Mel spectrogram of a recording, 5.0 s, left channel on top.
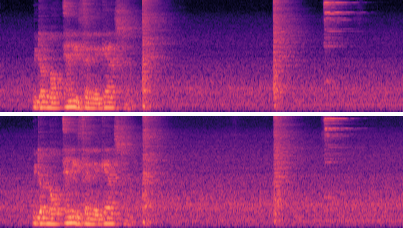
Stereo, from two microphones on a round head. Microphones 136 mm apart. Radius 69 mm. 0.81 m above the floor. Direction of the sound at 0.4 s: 70° right (ahead or behind).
